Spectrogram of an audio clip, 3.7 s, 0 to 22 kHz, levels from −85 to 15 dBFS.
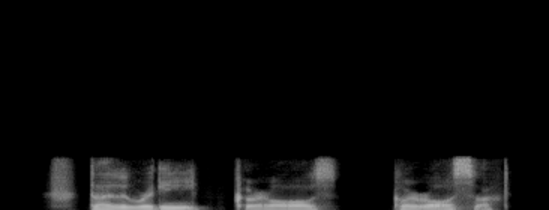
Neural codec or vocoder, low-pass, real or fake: codec, 16 kHz, 0.5 kbps, FreqCodec, larger model; 5.4 kHz; fake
